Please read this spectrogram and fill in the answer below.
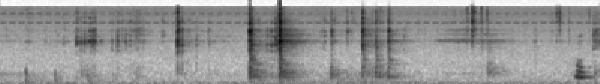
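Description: Glass millefiori beads on a necklace clicking against each other as it is picked up and handled: a scatter of light, irregular clinks.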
